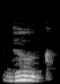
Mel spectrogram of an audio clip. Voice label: "dhegwh" PIE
